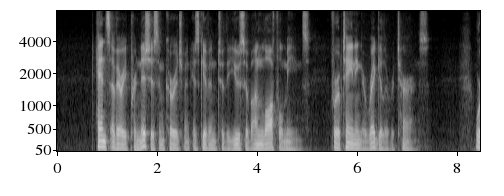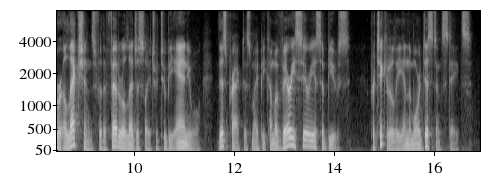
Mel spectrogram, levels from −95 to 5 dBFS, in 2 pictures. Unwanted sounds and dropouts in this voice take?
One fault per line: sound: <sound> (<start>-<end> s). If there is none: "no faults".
no faults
